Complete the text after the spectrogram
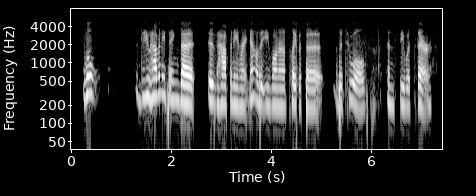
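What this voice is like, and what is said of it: Hoarse, fading voice. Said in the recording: “I'm kind of losing my voice.”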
